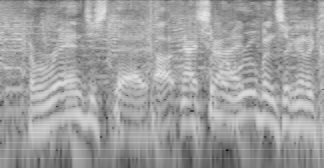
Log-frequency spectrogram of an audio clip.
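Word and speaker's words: Oranjestad: Okay, you pronounce that city on the island. Orangestad. Orangestad.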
